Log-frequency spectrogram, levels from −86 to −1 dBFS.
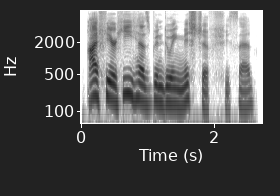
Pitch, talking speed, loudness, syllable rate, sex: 150 Hz, 200 wpm, -21 LUFS, 4.2 syllables/s, female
